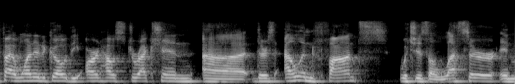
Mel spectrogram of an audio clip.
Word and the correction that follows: L'Enfant: I believe movie it's pronounced L'Enfant.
